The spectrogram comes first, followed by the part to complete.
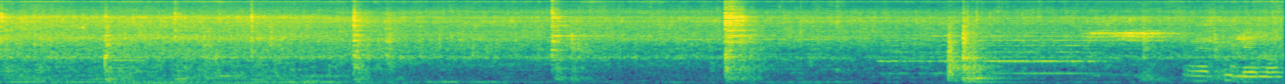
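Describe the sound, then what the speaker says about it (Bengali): Cauliflower fries in a pan with a steady sizzle, interrupted by several sharp clinks and scrapes of stirring. Speech runs faintly underneath. "এই যে ভাজা হচ্ছে ফুলকপিটা"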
